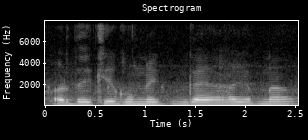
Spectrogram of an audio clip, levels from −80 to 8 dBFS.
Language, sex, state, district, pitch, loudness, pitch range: Hindi, female, Bihar, West Champaran, 210 Hz, -16 LUFS, 210-215 Hz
